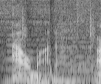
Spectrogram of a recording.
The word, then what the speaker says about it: Ahumada: That's my last name, Ahumada. And it's pronounced ow, like you got hurt, mada, Ahumada.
